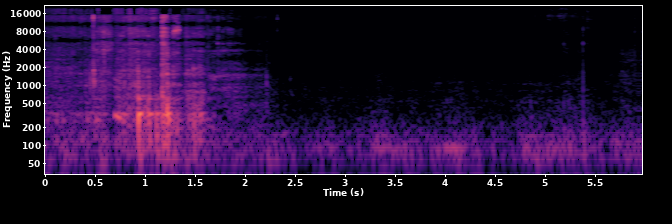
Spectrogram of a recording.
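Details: Cough from a sick rescue hedgehog.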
